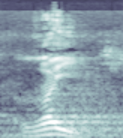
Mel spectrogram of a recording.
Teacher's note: Ghain fathah ketemu ya sukun, maka lin, madlin ditarik. Ghai. Biar sempurna suara i-nya.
